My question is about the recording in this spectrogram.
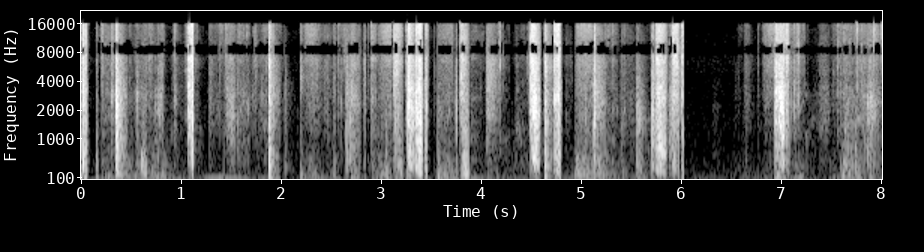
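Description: Duct tape being pulled off the roll and torn into strips: a run of brief rips and a few longer pulls lasting up to half a second, with small knocks in between.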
